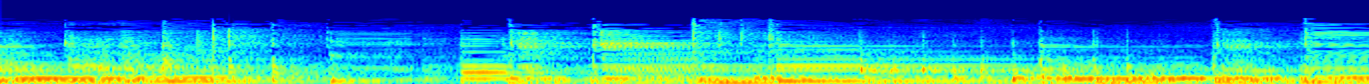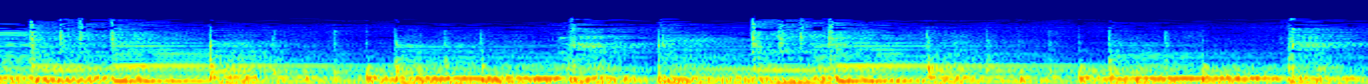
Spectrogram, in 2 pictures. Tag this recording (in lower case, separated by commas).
guitar, plucked string instrument, musical instrument, music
